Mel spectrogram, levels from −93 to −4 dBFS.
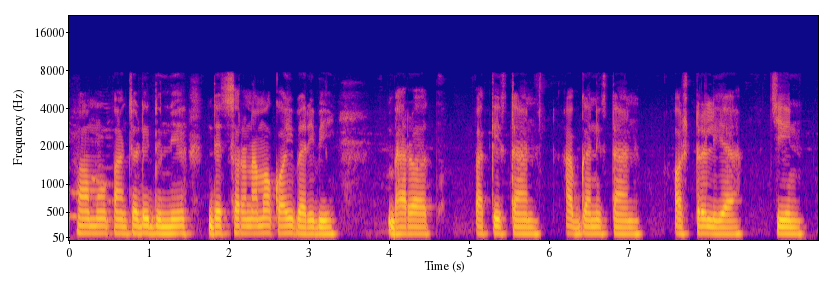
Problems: background sounds at intervals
